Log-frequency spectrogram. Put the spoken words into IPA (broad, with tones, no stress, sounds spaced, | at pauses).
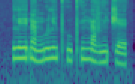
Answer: l eː˦ ɗ ã˨ ŋ u˦ l i˦ pʰ u˨ pʰ ĩ˦ ŋ a˨ v ĩ˦ t͡ʃ ɛ˨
